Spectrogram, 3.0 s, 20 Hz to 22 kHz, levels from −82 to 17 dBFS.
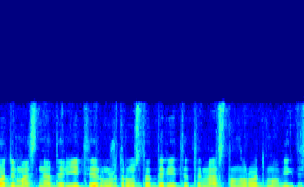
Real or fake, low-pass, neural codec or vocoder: fake; 9.9 kHz; vocoder, 44.1 kHz, 128 mel bands, Pupu-Vocoder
